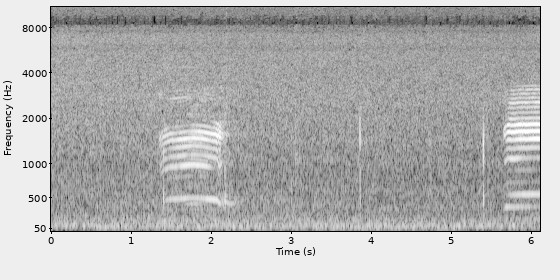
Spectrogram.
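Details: A bull calf calls its mother with a funny voice, and the cows run towards him. Two drawn-out, nasal moos with rich harmonics, one lasting under a second and a second starting near the end, over steady low farmyard rumble.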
